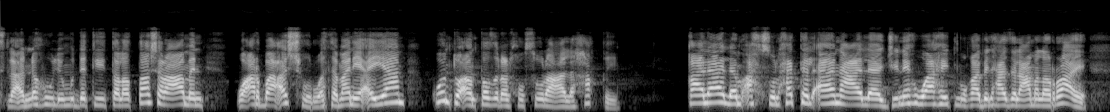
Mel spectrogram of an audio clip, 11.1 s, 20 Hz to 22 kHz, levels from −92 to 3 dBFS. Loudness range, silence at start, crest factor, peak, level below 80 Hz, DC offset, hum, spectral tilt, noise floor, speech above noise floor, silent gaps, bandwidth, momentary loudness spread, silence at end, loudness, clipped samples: 2 LU; 0 s; 16 dB; -2 dBFS; -74 dBFS; under 0.1%; none; -4 dB/octave; -78 dBFS; 61 dB; none; 8.8 kHz; 7 LU; 0.25 s; -17 LUFS; under 0.1%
